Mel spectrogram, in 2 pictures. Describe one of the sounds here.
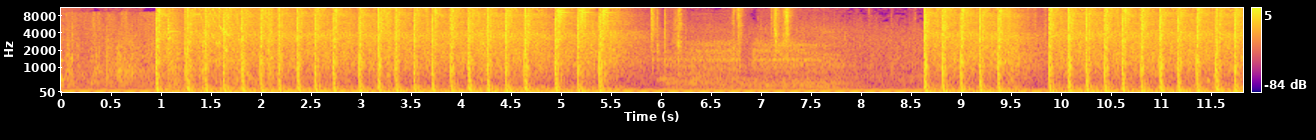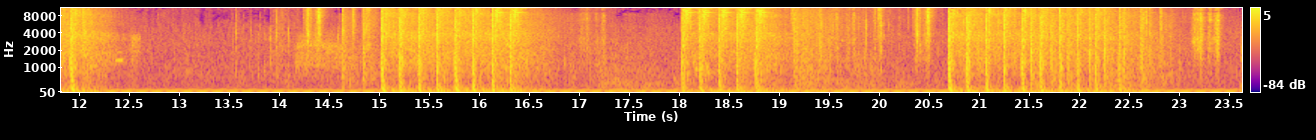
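A video game assault rifle fires in rapid bursts.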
